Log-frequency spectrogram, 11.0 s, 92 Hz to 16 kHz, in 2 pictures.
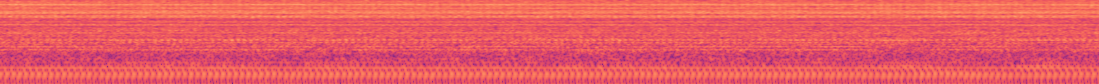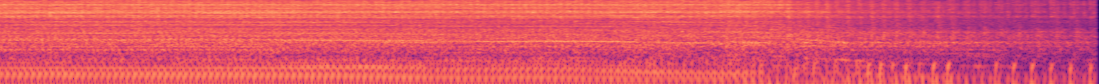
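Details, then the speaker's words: Honda GX240 with Keihin carb after carburettor troubleshooting for lean surge, being run out of fuel. Steady, even single-cylinder beat with no surging or misses until it starves of fuel and dies. Normal running. "I'm not gonna let the video run the whole time, but that sounds normal to me."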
